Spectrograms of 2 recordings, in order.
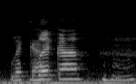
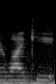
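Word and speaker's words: Lykke: We've been using they pronounce it Licka, or some people say likey. It's however you want to pronounce it, really.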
